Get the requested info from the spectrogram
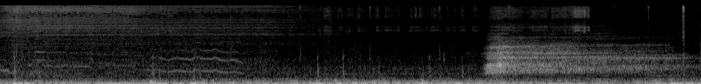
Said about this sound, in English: And you'll hear it. You'll hear me. I can't take long breaths like this one. This one's long. Listen. Count it. Ready? Go.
